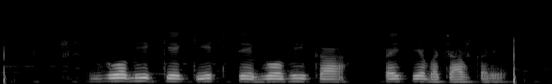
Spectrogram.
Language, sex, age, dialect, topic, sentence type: Magahi, male, 18-24, Western, agriculture, question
